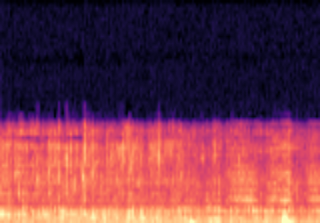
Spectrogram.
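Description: Water poured slowly from a kettle into a Mason jar pour-over coffee filter, a steady soft trickle close by with a faint gurgle near the end.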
